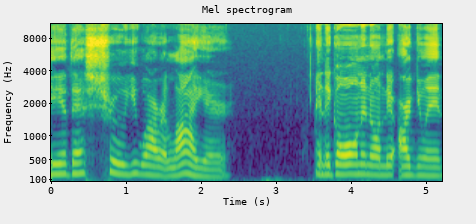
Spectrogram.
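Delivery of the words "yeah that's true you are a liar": slow mutter under the breath, word liar drawn out. Retelling an aside during an argument: imitating muttering under her breath. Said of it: "under her breath like".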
